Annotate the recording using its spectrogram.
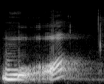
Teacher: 我, I or me. Notice the third tone, falling, rising.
